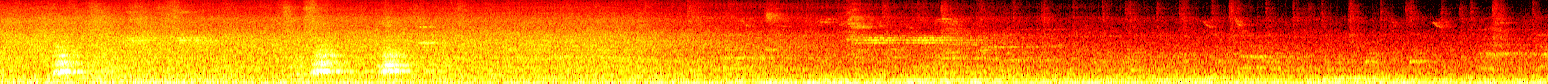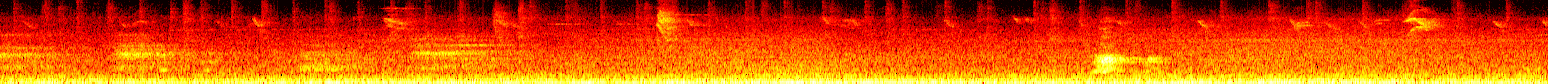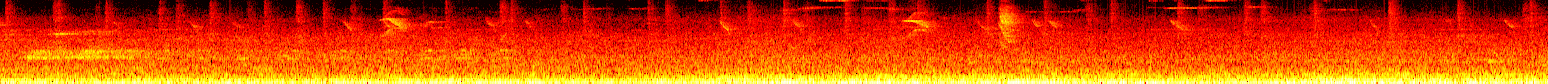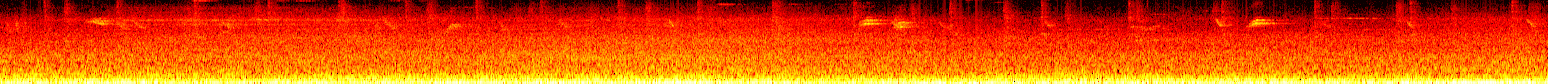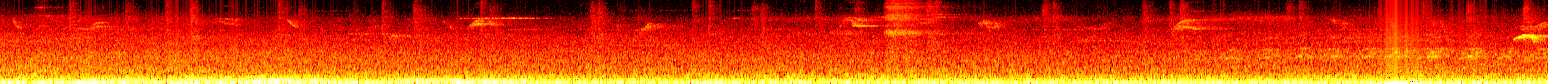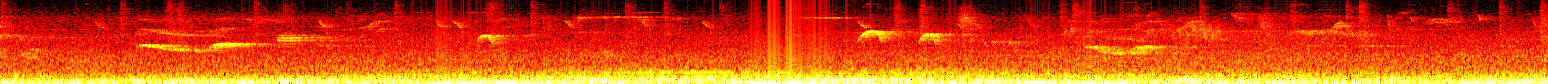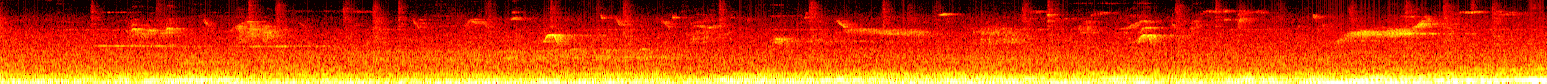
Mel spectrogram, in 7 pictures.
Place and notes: Cra., Medellín, Belén, Medellín, Antioquia, Colombia - Parqueadero
A simple vista parece un simple lugar donde se dejan estacionados los autos, más conocido como “parqueadero”. La verdad tiene un significado mucho más especial, los vehículos suelen ser los frutos del esfuerzo de sus dueños, símbolo de que continuar luchando a pesarde las adversidades tiene un gran valor, tanto es así que merecen un lugar especial donde ser custodiados con los mejores cuidados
